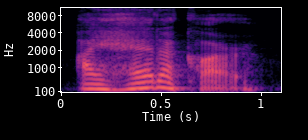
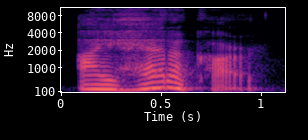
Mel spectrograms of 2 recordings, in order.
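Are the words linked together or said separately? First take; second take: linked; linked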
